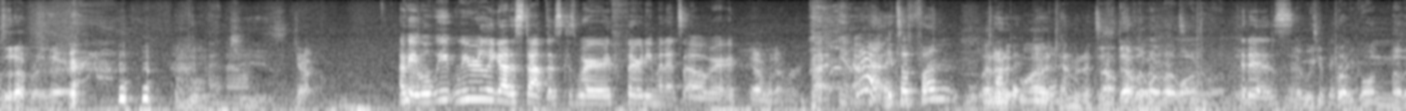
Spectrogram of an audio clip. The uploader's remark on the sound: We have a special guest, so sorry if the audio isn't as good only using one microphone made it a bit difficult.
